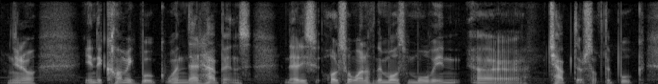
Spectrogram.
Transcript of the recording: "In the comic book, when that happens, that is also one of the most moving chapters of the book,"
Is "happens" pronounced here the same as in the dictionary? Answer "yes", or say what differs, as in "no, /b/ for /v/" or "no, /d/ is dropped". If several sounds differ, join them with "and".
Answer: no, /s/ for /z/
